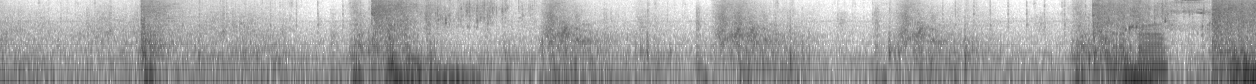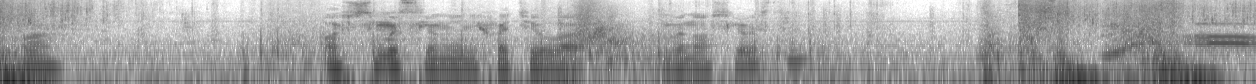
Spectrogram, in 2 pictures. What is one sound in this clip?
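Swords clash and strike in a video game fight.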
